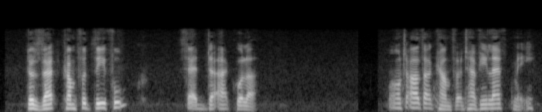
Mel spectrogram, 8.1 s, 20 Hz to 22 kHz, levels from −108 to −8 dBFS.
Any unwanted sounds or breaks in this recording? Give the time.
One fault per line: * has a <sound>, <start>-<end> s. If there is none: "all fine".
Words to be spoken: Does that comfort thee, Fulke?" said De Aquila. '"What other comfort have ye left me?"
all fine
